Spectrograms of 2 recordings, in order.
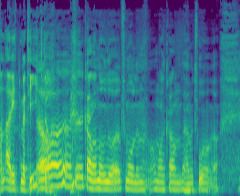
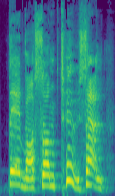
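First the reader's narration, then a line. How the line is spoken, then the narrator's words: Screaming. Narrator (Swedish): skrek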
